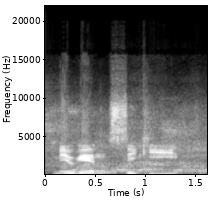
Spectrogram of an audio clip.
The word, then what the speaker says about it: Mugen Seiki: be learning I'm watching so I can learn Mugen Seiki is the way that I was learning to pronounce it thank you Matt I appreciate you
